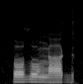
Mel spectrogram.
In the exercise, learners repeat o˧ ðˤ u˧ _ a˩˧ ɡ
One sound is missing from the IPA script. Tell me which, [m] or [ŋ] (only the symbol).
ŋ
